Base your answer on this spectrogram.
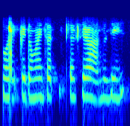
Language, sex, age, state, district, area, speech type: Manipuri, female, 18-30, Manipur, Kangpokpi, urban, conversation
